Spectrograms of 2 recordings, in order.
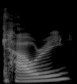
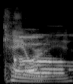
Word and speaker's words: Kaori: I'm gonna just say my name is said Kaori not kale I know someone else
